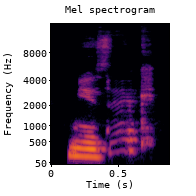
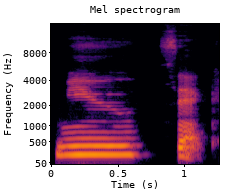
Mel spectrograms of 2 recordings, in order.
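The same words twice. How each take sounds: First: Said in the usual way. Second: "music" as "myu", pause, "sick"; "music" broken into two separate beats; split into syllables. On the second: Shown as a demonstration. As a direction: sound out "music" with a long u. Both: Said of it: "it's gonna say its long sound".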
